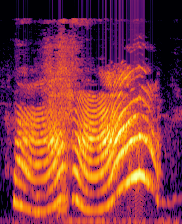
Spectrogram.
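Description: A high voice singing a wordless, wavering tune, its pitch swooping up and down in long glides several times before stopping just at the end.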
